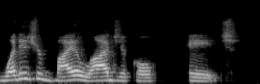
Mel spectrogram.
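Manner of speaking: ordinary talk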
